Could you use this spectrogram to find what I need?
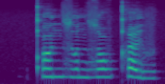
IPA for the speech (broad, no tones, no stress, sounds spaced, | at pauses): qʼ ũ n z o n zˤ u v qʰ e v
